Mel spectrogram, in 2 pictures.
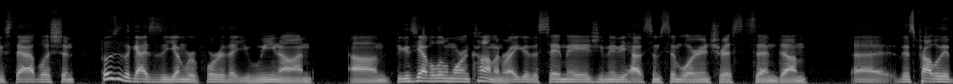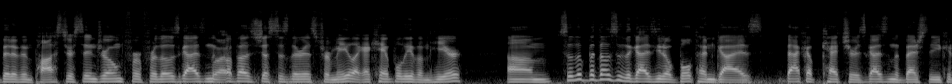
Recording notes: Recorded inside Clover Park at Port St.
